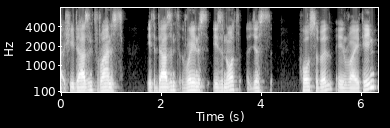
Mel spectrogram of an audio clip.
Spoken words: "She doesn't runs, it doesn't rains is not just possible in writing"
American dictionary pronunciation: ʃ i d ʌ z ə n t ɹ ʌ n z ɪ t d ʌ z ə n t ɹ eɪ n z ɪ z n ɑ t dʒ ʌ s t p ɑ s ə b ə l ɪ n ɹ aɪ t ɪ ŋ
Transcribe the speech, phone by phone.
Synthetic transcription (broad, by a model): ʃ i d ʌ z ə n t ɹ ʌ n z ɪ t d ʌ z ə n t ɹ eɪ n s ɪ z n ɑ t dʒ ʌ s t p ɑ s ə b ə l ɪ n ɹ aɪ t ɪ ŋ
